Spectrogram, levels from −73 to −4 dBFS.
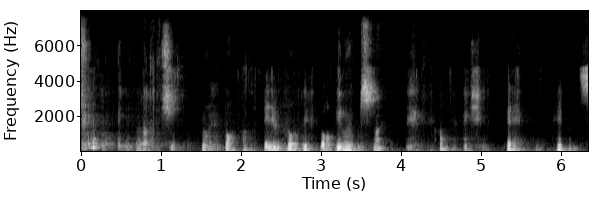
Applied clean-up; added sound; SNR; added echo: neural mask model DeepFilterNet 3.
